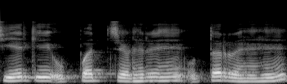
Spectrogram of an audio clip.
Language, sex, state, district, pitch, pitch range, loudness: Hindi, male, Odisha, Sambalpur, 165 Hz, 155-175 Hz, -16 LUFS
